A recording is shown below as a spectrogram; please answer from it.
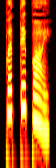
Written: ಪತ್ತೆಪಾಯ್

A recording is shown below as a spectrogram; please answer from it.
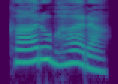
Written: ಕರ್ಬುರ

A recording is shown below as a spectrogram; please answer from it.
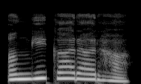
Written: ಅಂಗೀಕಾರಾರ್ಹ

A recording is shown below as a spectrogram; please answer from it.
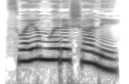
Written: ಸ್ವಯಂವರಶಾಲೆ

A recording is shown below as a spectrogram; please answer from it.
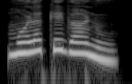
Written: ಮೊಳಕೆಗಾಣು

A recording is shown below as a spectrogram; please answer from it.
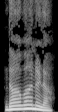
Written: ದೇವನಾಲ

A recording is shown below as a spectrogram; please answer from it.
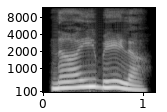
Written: ನಾಯ್ಬೇಲ

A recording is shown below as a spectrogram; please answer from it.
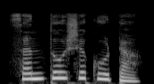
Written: ಸಂತೋಷಕೂಟ

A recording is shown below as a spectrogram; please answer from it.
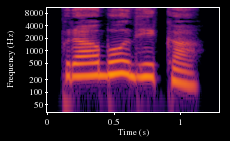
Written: ಪ್ರಾಭಾತಿಕ

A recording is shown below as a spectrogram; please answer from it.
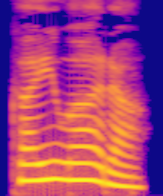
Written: ಕೈವಾರ್

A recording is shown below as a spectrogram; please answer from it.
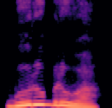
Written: ಗುರುಬ್ರುವ

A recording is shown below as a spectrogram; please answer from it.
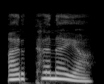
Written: ಆರಾಧನೀಯ

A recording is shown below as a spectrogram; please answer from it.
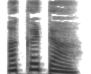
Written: ಅಕಟಾ

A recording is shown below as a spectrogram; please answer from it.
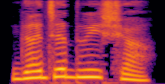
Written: ಗಜದ್ವಿಷ

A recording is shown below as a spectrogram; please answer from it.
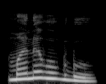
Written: ಮನವುಬ್ಬು

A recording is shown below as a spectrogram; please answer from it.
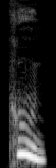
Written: ಖೂನ

